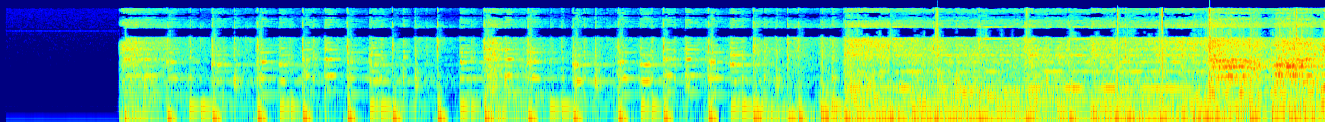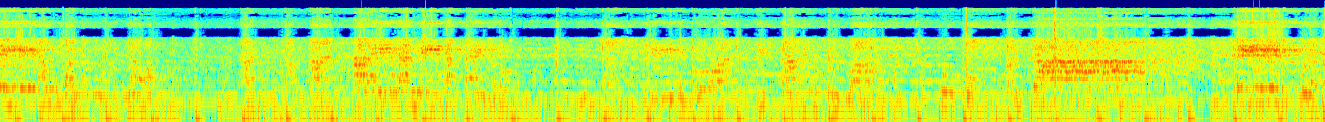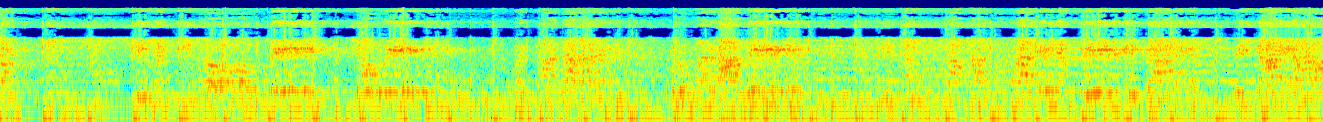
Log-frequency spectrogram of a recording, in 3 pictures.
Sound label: theme song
